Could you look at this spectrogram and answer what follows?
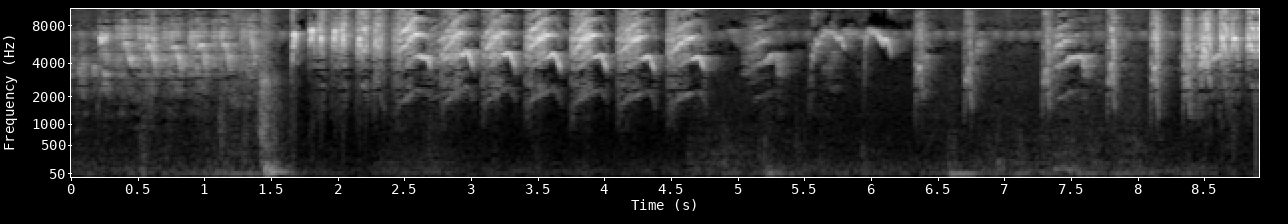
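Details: Brown-throated sunbird used as a lure to prompt other birds to respond: a run of rapid, high, rising-and-falling chirped notes repeated about three times a second, then sparser sharp tweets.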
